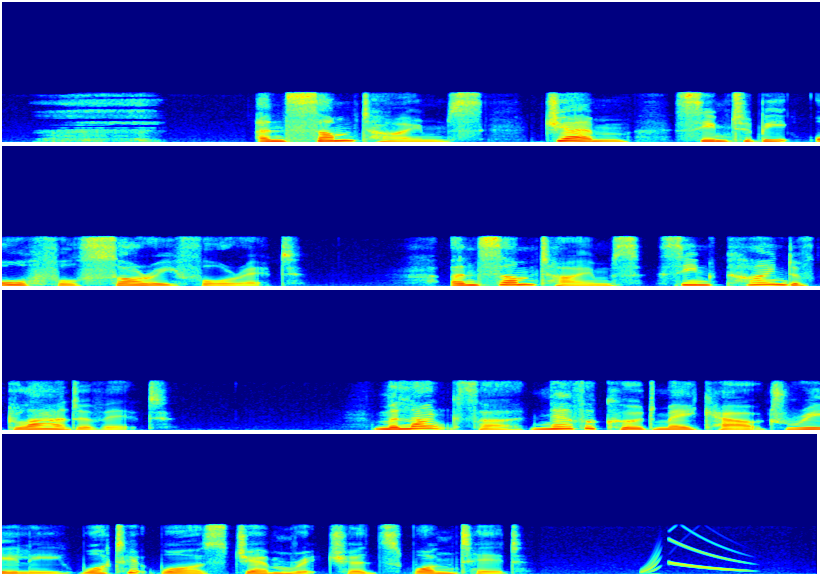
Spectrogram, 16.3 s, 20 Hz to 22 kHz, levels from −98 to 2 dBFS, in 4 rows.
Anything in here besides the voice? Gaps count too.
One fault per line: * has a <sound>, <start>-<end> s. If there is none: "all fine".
* has a sniff, 0.1-0.8 s
* has a chirp, 15.5-16.1 s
